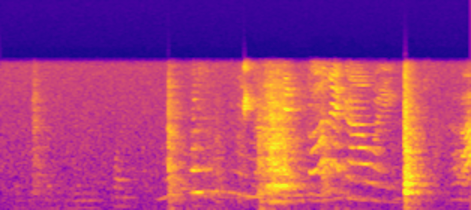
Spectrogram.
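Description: Voices talking in a classroom from about two seconds in, with a single sharp knock near the end, the loudest sound, as a piece of classroom furniture is bumped.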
